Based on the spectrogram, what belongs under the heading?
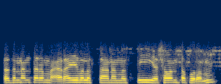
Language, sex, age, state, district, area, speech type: Sanskrit, male, 18-30, Karnataka, Dakshina Kannada, rural, conversation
